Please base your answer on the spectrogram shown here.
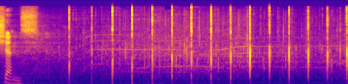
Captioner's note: applauding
